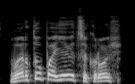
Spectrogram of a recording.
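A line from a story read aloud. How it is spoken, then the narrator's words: Cheerful. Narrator (Russian): весело ответил приятель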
